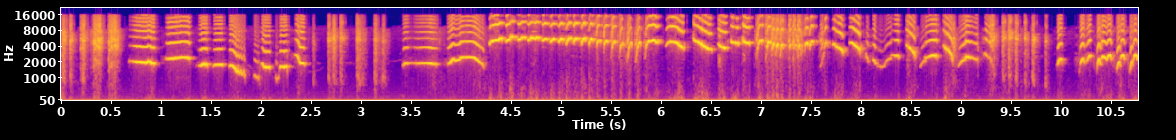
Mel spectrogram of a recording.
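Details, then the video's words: White-rumped shama singing very actively, used as a training song for other birds: rich, varied whistled phrases with rising and falling slurs and upsweeps, interspersed with sharp clicks and a steady low background rumble. "Suara Burung Murai Batu Super Gacor Untuk Master"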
